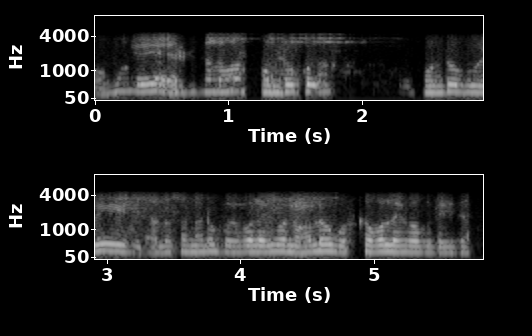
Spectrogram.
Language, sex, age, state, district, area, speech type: Assamese, male, 45-60, Assam, Lakhimpur, rural, conversation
